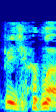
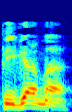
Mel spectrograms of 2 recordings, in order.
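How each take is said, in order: First: The middle consonant is j. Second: The middle consonant is g. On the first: The speaker calls it right. "לא יודעים להגיד פיג'מה" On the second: The speaker calls it wrong. "הם אומרים פיג'מה"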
